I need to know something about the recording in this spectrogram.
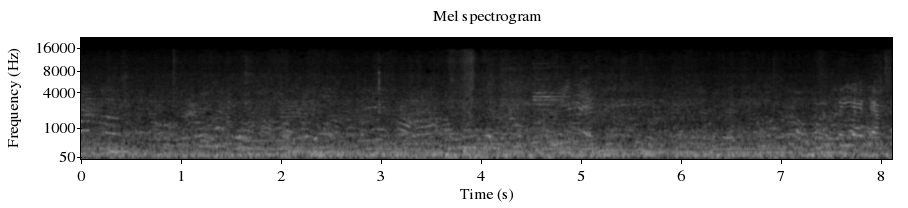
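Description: Plastic bags crinkle as they are handled.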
